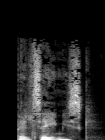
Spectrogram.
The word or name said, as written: balsamisk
